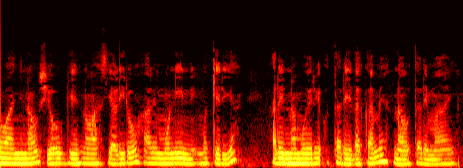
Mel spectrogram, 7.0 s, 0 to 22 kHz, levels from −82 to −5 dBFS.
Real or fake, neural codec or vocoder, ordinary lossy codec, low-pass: real; none; AAC, 32 kbps; 14.4 kHz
